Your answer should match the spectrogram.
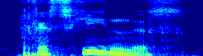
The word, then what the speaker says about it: geschiedenis: You see, the G in Dutch is pronounced ch, and Dutch has lots of chs.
